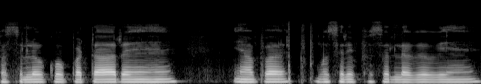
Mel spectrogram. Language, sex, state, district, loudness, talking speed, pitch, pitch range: Hindi, male, Chhattisgarh, Kabirdham, -18 LUFS, 160 wpm, 115 Hz, 115-120 Hz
